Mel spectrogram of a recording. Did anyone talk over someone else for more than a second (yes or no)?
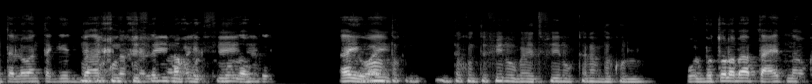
yes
